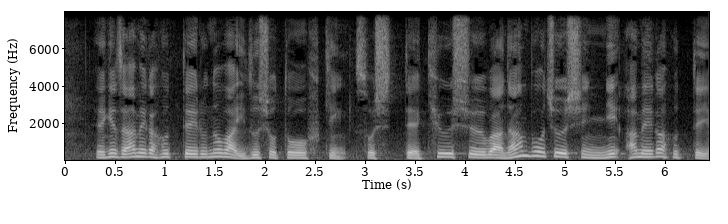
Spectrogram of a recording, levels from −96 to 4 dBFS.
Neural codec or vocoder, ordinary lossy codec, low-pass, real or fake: none; none; none; real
